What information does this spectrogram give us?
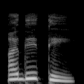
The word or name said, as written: ಅತೀತ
